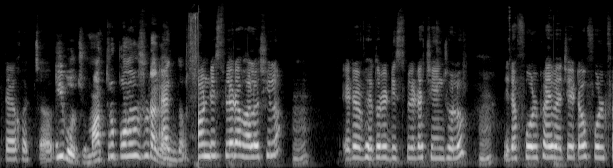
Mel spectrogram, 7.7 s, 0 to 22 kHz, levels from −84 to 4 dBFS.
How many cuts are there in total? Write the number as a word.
one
